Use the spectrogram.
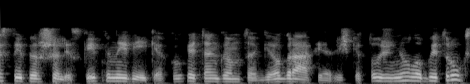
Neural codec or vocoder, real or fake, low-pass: none; real; 5.4 kHz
